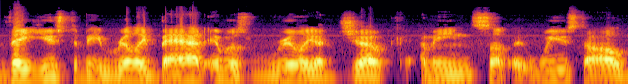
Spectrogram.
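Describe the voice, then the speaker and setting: This man talks in a Southern US accent. The rise and fall of his pitch is ordinary. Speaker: cooking channel host. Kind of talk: tutorial. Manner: casual, with frequent fillers and repetitions.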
